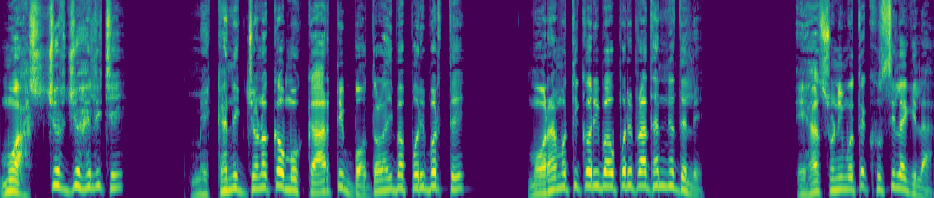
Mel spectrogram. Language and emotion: Odia, surprised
